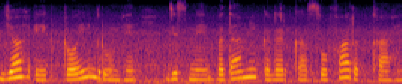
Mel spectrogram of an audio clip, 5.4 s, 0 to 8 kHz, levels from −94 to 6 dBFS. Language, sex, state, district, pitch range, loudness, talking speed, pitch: Hindi, female, Gujarat, Valsad, 165-220 Hz, -18 LUFS, 135 wpm, 180 Hz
